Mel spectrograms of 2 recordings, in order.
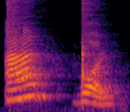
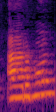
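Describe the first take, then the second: First: "árbol" in two loud beats, ár - bol; división silábica correcta. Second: "árbol" broken as ár - bo - lll; división incorrecta. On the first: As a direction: keep the l on bol: "árbol" as ár, pause, bol. ("árbol" separado en ár - bol) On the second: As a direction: detach the final l of "árbol" after a pause. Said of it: "árbol no es". ("árbol" partido en ár - bo - l) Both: Shown as a demonstration.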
